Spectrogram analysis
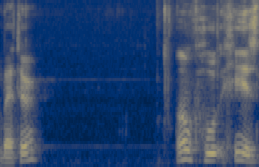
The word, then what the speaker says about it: ho: Yes, notice that, please take note that the H is silent. O, Yeah, it's not ho, it's o.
